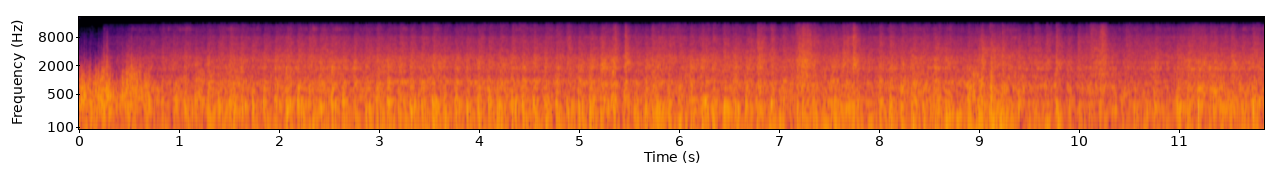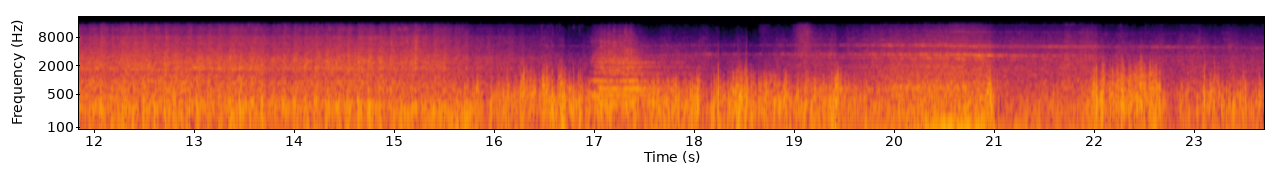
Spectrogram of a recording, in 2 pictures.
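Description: Moving passenger train running at speed: a steady rush of wind and wheels on the rails, with some clickety-clack. About 17 s in, a train horn sounds in short broken blasts. After that a double-stack container train passes close alongside with a deep rumbling rush and a faint high squeal.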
